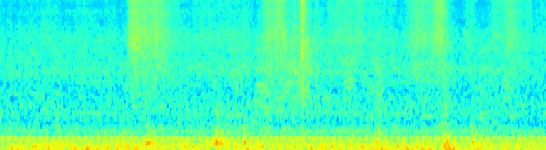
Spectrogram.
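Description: Steady low rumble of a moving passenger train heard from inside the carriage, under a steady hum, with a single sharp click about three seconds in.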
